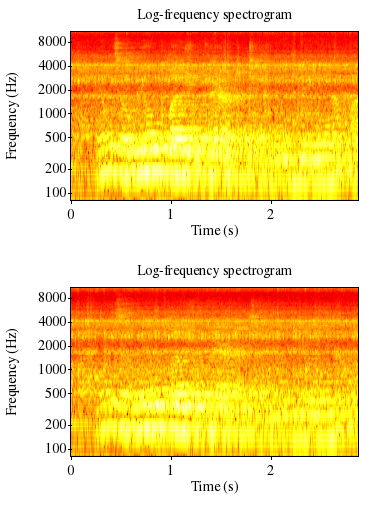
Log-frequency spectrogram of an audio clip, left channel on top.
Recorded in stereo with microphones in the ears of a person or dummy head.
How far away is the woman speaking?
About 1.3 m.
